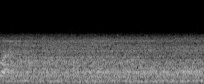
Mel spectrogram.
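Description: Steady hum and hiss of a car running, heard from inside the cabin.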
